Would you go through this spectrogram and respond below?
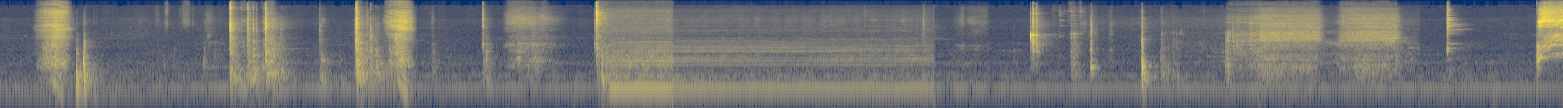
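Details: Repeated short, hissing nasal sniffs with some coughing from an adult with allergic rhinitis on a bad rhinitis day, a machine humming in between: sniffing.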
